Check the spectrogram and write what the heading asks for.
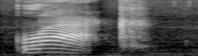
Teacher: the tongue comes through the teeth to make the light l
